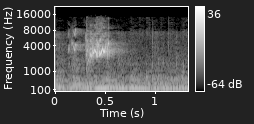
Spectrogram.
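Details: Budgerigar chirping: a brief, bright twittered burst lasting about a quarter second, high and slightly buzzy, then quiet with a faint low hum underneath.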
